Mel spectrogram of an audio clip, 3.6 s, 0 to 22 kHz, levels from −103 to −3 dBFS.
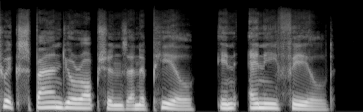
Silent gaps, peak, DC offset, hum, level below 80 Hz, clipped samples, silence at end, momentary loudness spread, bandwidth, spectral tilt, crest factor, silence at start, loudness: none; -10 dBFS; under 0.1%; none; -66 dBFS; under 0.1%; 0.35 s; 6 LU; 11 kHz; -7.5 dB/octave; 14 dB; 0 s; -24 LUFS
